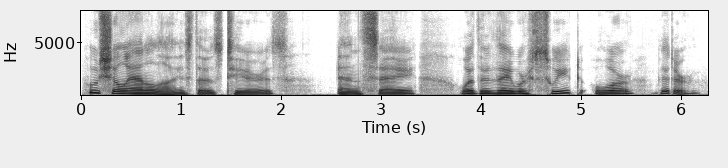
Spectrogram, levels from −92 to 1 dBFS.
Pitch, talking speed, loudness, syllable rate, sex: 155 Hz, 125 wpm, -16 LUFS, 4.0 syllables/s, female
